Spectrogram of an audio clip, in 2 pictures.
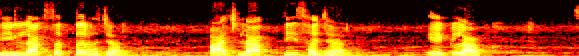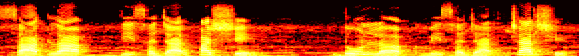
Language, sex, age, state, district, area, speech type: Marathi, female, 30-45, Maharashtra, Nagpur, urban, spontaneous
